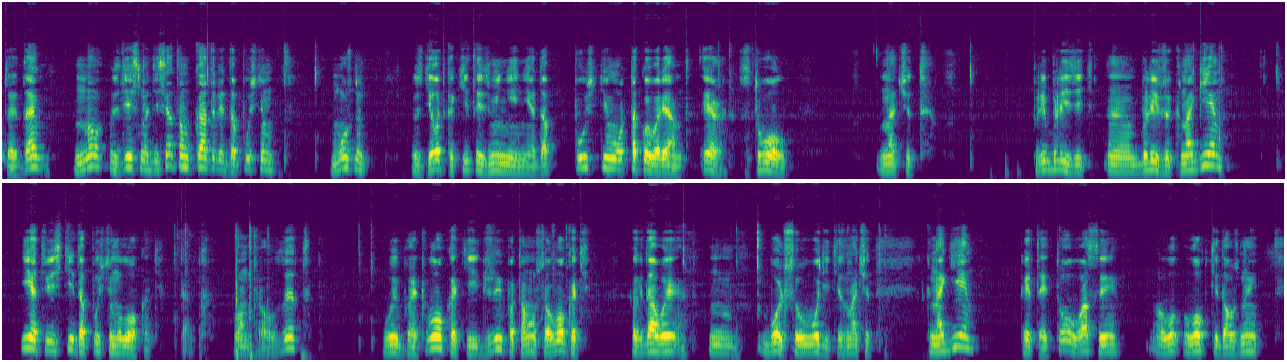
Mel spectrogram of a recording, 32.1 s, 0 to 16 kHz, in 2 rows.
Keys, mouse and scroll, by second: 2.2 middle click, 3.7 middle click, 7.7 r, 9.4-12.3 middle drag, 12.7 r, 15.4 middle click, 16.9 click, 17.6 g, 19.3 ctrl+z, 22.0 g, 23.3 scroll up 1, 23.4-24.7 middle drag, 25.4-26.2 scroll up 1, 26.7-27.3 shift+scroll up 1.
